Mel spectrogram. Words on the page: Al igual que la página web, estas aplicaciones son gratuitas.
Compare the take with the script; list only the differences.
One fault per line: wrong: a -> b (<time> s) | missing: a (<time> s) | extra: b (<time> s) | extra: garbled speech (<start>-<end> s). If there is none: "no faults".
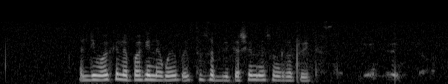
no faults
